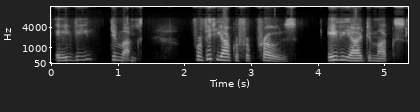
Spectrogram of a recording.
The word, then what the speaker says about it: Avidemux: asked that very question the name comes from Avi which is audio video inter leave and the term demux so putting the two together it's AV demux for videographer Pros Avi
